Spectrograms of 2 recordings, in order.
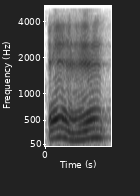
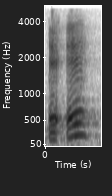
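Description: First: The second stop is softened, with no vowel between. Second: Both glottal stops are full, with no vowel between. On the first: "تحقيق مع تسهيل الهمزة بدون فصل" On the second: "من القراء يحقق الهمزتين"

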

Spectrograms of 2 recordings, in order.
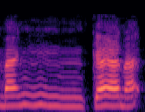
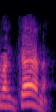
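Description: First: The n sound is held with a nasal hum. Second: The n sound is cut short without nasal hold. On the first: The speaker calls it right. "أنا عايزك تغن دي من كان" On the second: The speaker calls it wrong. "ما تقولش من كان"

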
